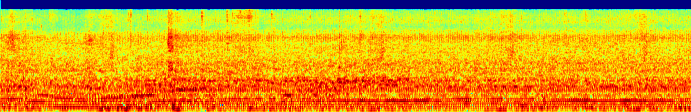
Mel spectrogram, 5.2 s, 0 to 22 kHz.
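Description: A powerful 800-horsepower smoke-machine car in Forza Horizon 5 rumbles steadily near idle, a continuous mid-low engine drone with a slight rise early on, close and without talk.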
